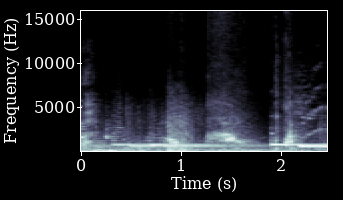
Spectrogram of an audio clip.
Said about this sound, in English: Testing doorbells now?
